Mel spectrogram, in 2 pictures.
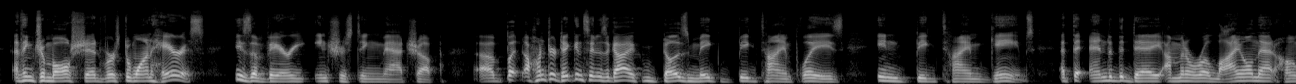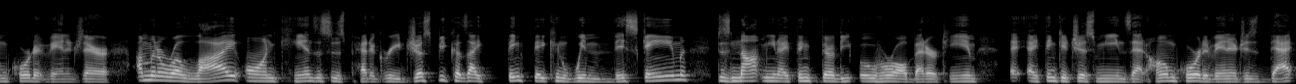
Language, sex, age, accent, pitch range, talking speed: English, male, 20-39, American, 140-160 Hz, 185 wpm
